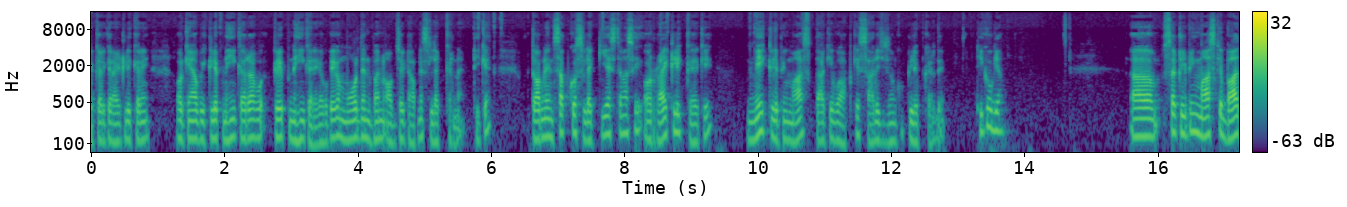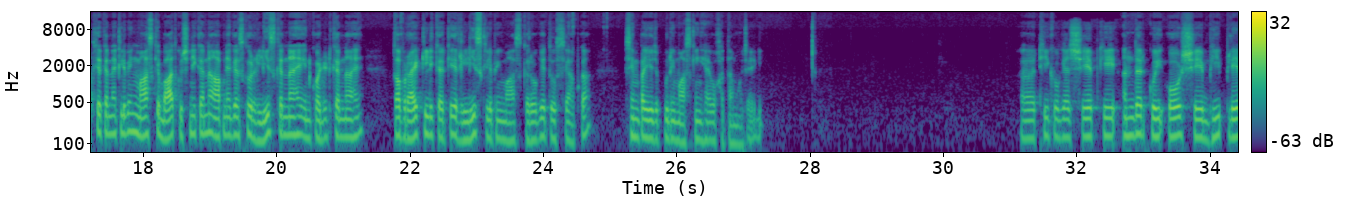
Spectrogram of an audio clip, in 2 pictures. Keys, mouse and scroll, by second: 1.8 click, 5.6 click, 8.4 right click, 9.8 click, 19.8 click, 21.7 right click, 24.3 click.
